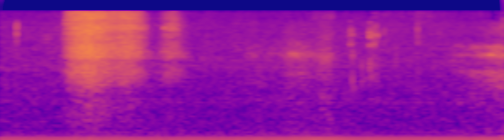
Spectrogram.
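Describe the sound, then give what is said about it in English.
One sharp, breathy nasal exhale hisses loudly into the mic, followed by a few fainter airy breaths over a steady low hum. No one speaks. “I could hear you breathing.”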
